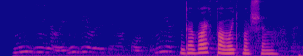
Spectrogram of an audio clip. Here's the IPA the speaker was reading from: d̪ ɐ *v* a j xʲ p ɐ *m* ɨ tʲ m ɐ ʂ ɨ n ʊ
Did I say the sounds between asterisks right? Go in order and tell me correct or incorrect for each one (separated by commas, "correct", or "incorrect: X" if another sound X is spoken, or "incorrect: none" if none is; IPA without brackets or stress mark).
incorrect: b, correct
